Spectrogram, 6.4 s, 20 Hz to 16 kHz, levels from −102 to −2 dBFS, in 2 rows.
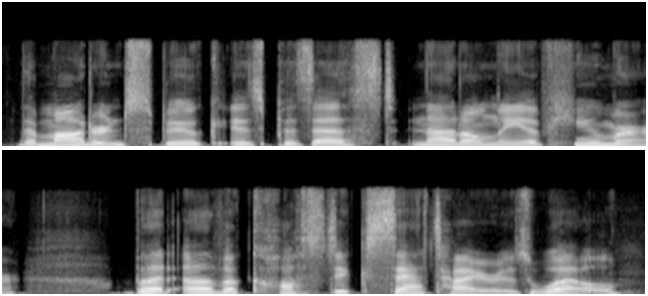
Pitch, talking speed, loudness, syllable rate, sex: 215 Hz, 150 wpm, -19 LUFS, 4.3 syllables/s, female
